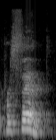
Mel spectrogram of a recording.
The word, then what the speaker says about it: percent: 이거는 반모음 발음이니까 라고 발음하시면 되니까 percent, percent.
